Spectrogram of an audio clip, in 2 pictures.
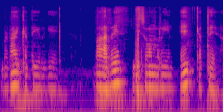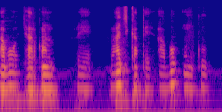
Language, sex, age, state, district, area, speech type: Santali, male, 30-45, Jharkhand, East Singhbhum, rural, spontaneous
